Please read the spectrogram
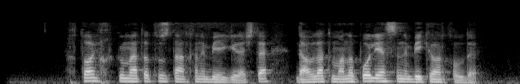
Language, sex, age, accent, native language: Uzbek, male, under 19, Jizzax, Uzbek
